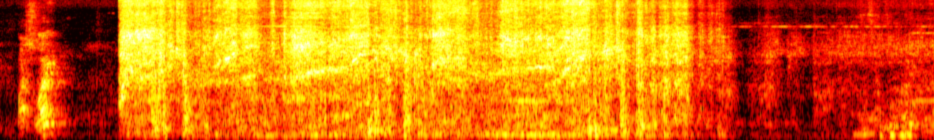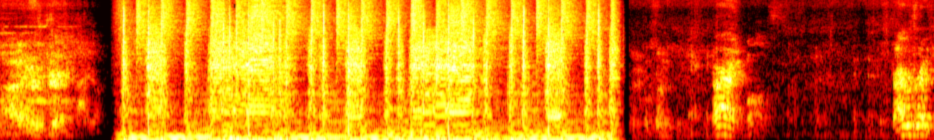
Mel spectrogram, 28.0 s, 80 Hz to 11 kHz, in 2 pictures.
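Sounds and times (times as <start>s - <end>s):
rc truck motors whining: 1.8s - 12.8s
voices: 12.8s - 15.6s.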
